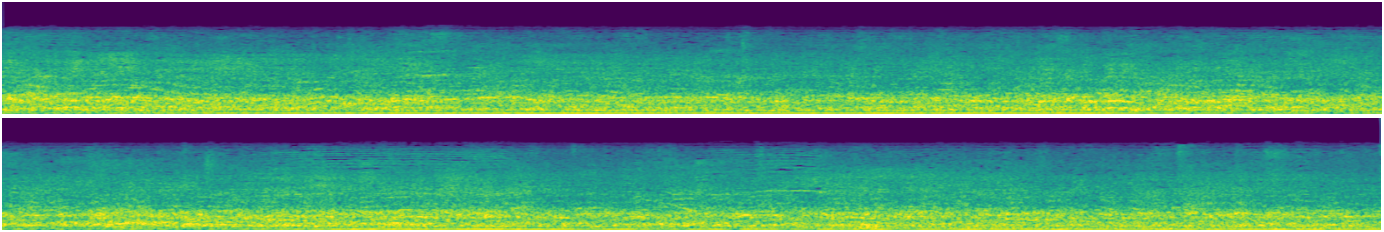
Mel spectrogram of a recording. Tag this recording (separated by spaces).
arrival international hall binaural indoor airplane field-recording ambience baggage journey plane trip airport passenger person terminal environment train transport ambient tourism aircraft speech record jet travel tourist traveler departure vacation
